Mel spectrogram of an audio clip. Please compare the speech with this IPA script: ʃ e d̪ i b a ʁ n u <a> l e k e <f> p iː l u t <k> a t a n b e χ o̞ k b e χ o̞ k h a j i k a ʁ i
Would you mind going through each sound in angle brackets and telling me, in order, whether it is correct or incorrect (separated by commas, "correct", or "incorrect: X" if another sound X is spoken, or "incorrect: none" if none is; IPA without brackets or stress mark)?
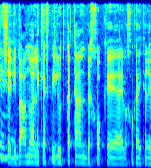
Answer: correct, correct, correct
